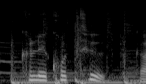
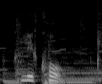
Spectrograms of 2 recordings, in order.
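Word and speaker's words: Clicquot: 브랜드 명이 적혀 있고요 프랑스어는 맨 끝 자음을 발음하지 않기 때문에로 끝나지만 클리트가 아니고 클리라 읽으시면 됩니다 보시면 배브 클리코 와인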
